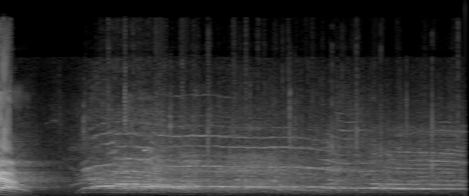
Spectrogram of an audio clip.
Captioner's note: audience applauding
